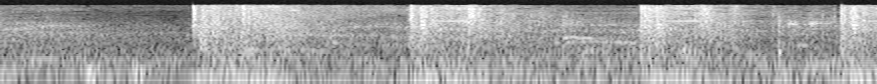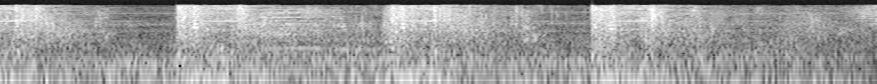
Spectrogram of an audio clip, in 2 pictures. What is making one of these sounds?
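Arrows strike an enemy with sharp thuds.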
